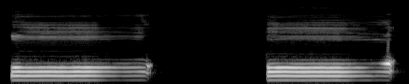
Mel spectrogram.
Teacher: त में भी वही सेम मखरज है जो कि ता में है। बस फर्क इतना है कि थोड़ा मोटा होगा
